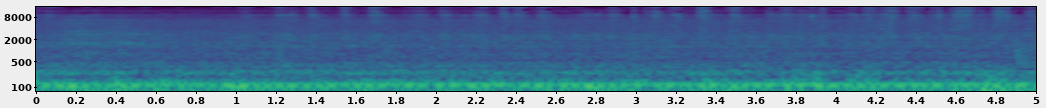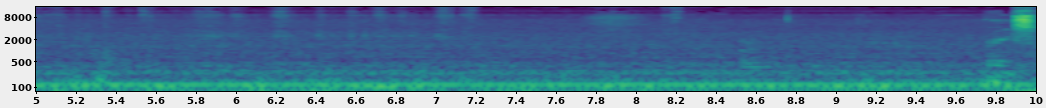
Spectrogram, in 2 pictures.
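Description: A steady low hum and rumble throughout, at an even level.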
